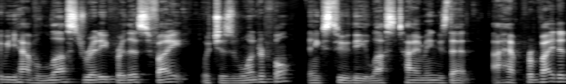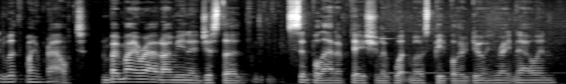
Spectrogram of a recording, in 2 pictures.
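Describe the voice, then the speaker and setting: A man giving rambling, self-correcting play-by-play commentary on his gameplay, a little hoarse as he is losing his voice. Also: sits low. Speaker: game streamer.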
